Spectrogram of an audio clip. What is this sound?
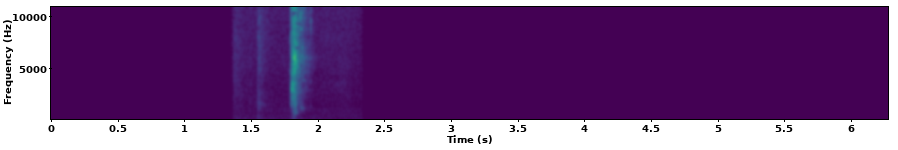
A simple peck on the cheek - appeared in Ad Astral Episode 4 "DREAM GIRL".
kiss, cheek, peck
